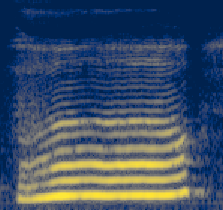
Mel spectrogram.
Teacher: ہا ایک الف یعنی 2 مقدار کھینچ کے پڑھتے ہیں۔ ہا حرف حلقیہ ہے، حلق کے نیچے والے حصے سے ادا ہوتا ہے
